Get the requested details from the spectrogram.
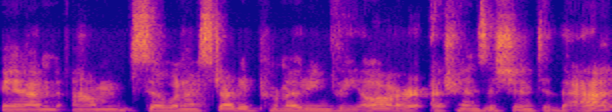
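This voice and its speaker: Speaking with a Southern US accent, a woman keeps a fairly low pitch, moderate pace and fairly even intonation. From US South. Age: middle-aged. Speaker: XR event programmer and journalist. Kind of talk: podcast interview.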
